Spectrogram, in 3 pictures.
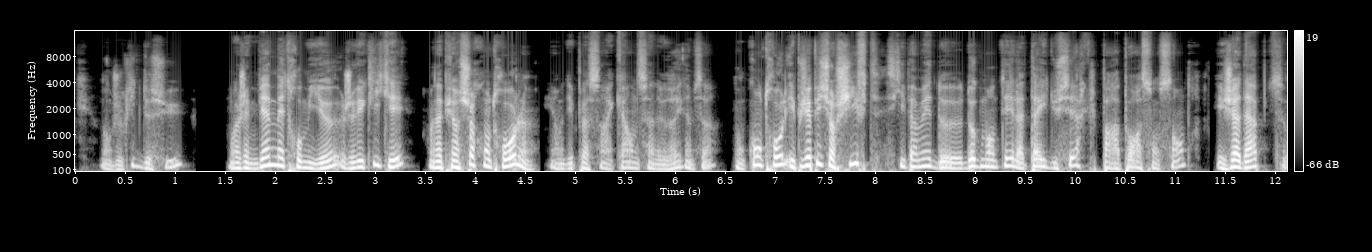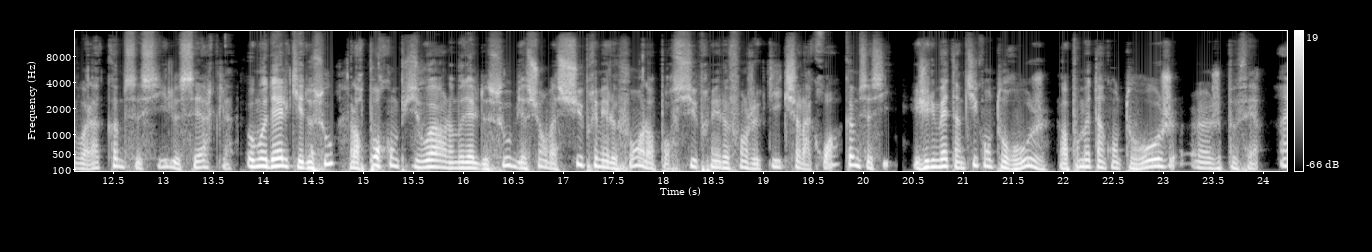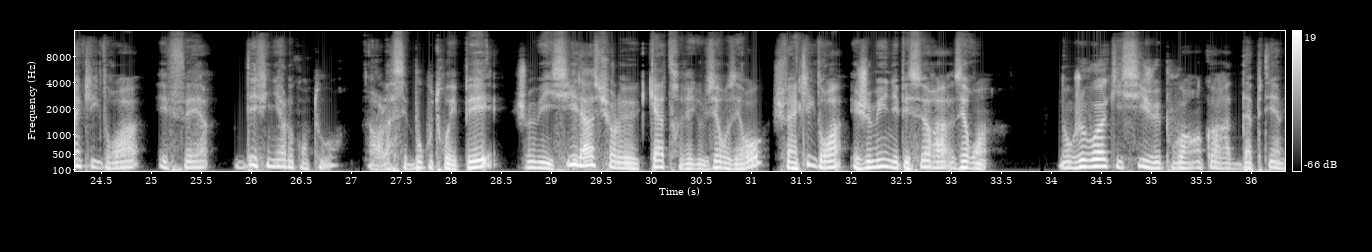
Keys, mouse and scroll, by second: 0.6 click, 2.7-3.8 drag, 5.6 ctrl+click, 8.1-13.9 ctrl+shift+drag, 19.8 click, 24.4 right click, 26.5 click, 33.2 click.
